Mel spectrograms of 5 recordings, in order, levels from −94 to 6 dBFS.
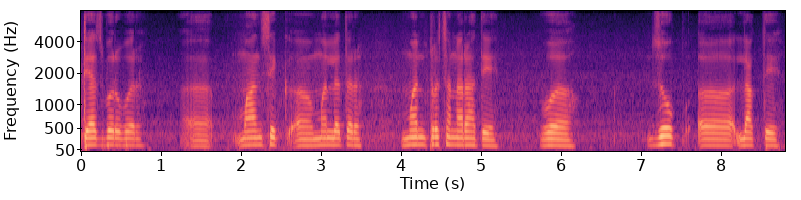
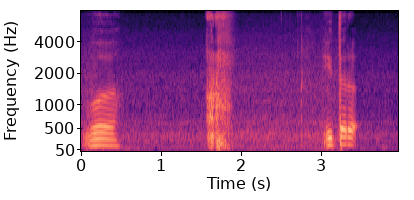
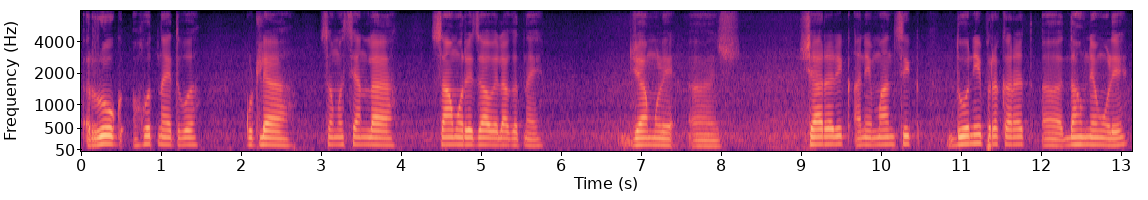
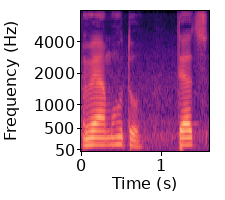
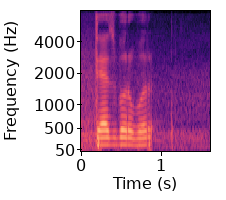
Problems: constant background noise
